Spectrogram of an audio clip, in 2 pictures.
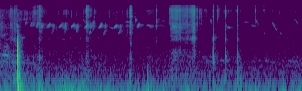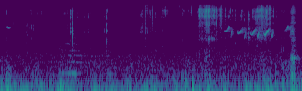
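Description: A small bird singing faintly: a quick run of short, high chirping notes for about two seconds starting about a second in, and again near the end. A single sharp click just under half a second in, with scattered light crackling throughout.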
